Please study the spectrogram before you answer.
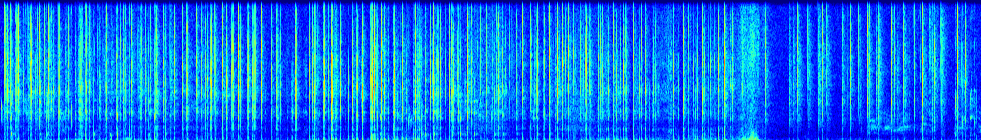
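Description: Long yellow-painted nails tap and scratch the front cover and spine of a small, rectangular, pink-and-yellow Lizzie McGuire cardboard-covered book box held in both hands. The result is a dense, steady stream of quick clicks and scratchy rasps, with a louder, duller thump just past eleven seconds. The sound then settles into lighter, sparser tapping.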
